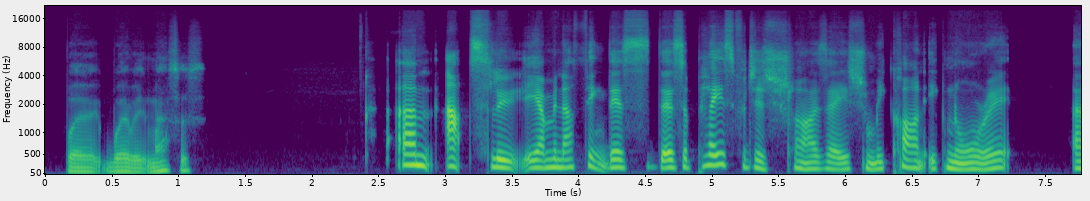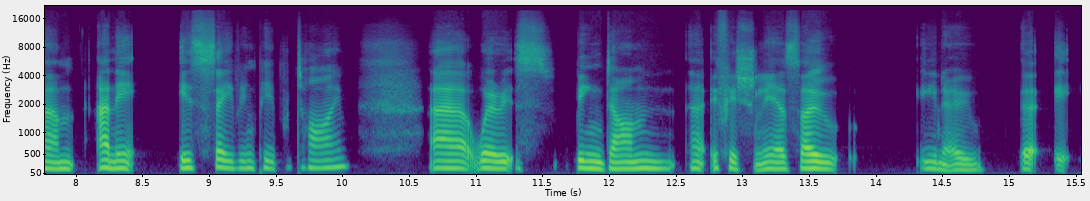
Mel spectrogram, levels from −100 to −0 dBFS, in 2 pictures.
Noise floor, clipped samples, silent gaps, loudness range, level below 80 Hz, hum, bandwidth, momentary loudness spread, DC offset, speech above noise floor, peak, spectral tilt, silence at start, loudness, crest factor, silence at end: -81 dBFS; under 0.1%; none; 3 LU; -64 dBFS; none; 16.5 kHz; 10 LU; under 0.1%; 57 dB; -4 dBFS; -5.5 dB/octave; 0.15 s; -25 LUFS; 22 dB; 0.1 s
